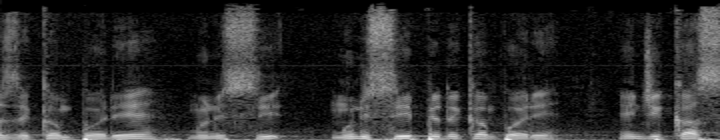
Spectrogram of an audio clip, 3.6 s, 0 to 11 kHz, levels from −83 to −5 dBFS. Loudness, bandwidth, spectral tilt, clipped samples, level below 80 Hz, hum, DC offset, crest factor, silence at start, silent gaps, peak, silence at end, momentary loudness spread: -25 LUFS; 11 kHz; -5.5 dB/octave; under 0.1%; -30 dBFS; none; under 0.1%; 20 dB; 0 s; none; -4 dBFS; 0 s; 10 LU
